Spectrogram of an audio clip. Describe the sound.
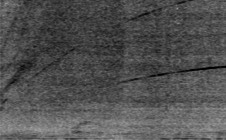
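A vacuum cleaner roars steadily and loudly as the 'Vysavač' jingle of Bikers Rádio Doupě, a dense rushing hiss with a thin high whine running through it, while a muffled voice murmurs underneath.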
